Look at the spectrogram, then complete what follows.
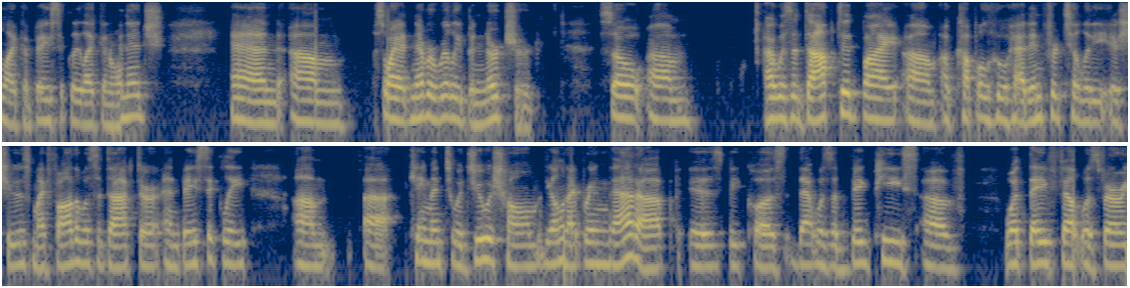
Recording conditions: video call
